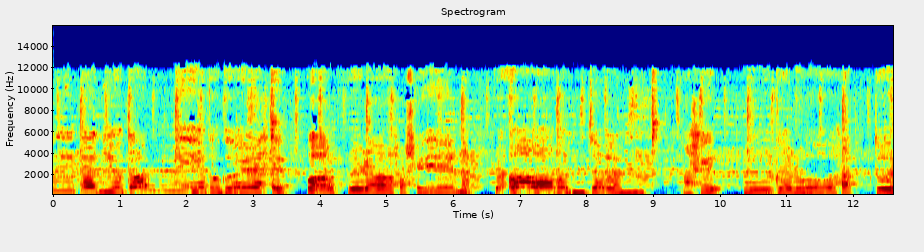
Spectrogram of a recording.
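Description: A young girl singing an Arabic Christian hymn solo and unaccompanied, in phrases of held, gliding notes with short breaths between them.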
